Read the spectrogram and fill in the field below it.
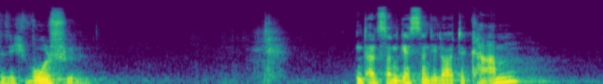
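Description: An elderly man speaks calmly and thoughtfully, close by in a quiet echoing hall.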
